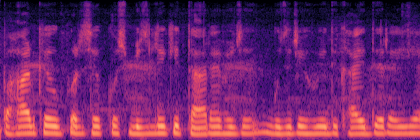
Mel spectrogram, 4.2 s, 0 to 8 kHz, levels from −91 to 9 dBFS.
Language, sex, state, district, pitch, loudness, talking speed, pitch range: Hindi, male, Jharkhand, Deoghar, 150 Hz, -17 LUFS, 230 wpm, 145-155 Hz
